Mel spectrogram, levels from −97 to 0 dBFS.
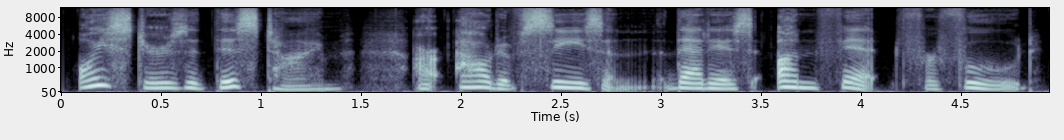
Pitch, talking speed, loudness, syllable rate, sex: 195 Hz, 145 wpm, -20 LUFS, 4.0 syllables/s, female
